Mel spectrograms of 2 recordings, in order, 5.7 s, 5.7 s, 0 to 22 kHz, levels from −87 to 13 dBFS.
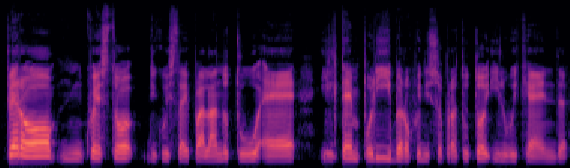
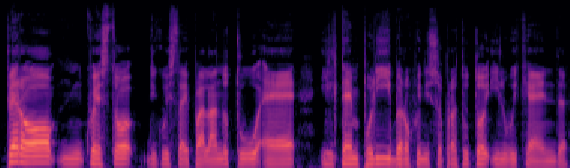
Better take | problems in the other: second | thin; somewhat; fading below 300 Hz

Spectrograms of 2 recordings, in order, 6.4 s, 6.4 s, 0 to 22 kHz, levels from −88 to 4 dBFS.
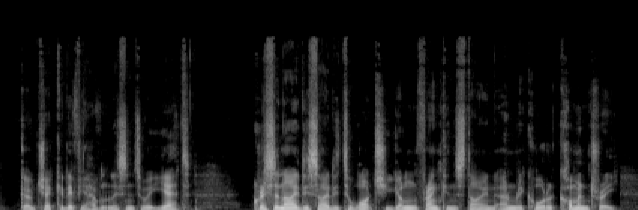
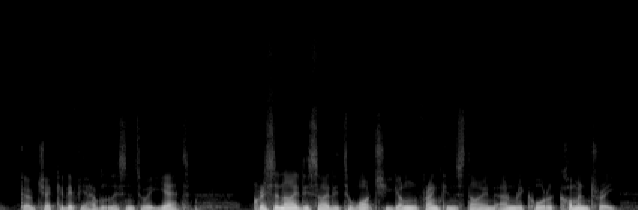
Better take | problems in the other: first | muffled; very; fading above 1.5 kHz

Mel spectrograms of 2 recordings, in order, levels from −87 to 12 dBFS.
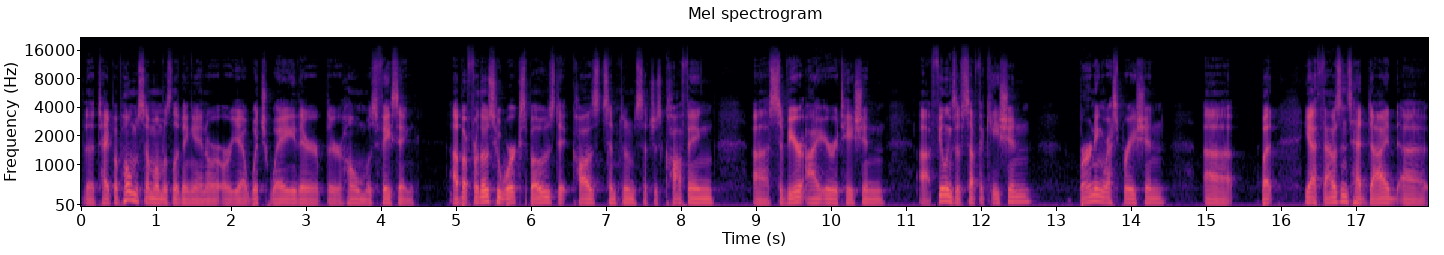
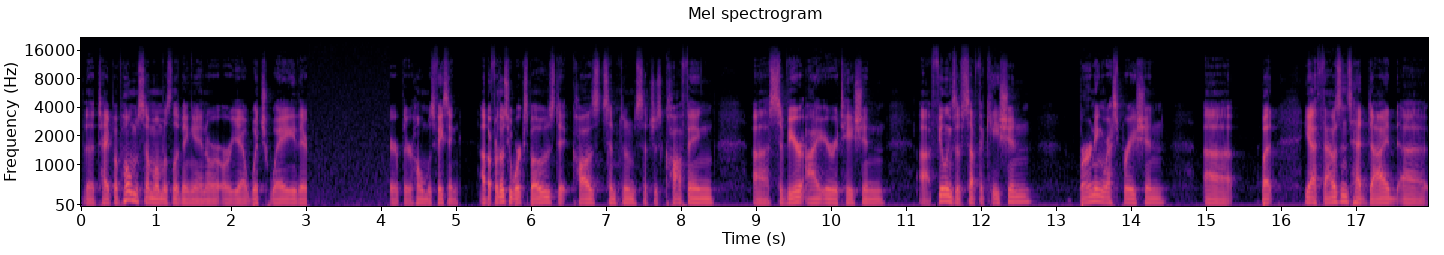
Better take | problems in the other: first | audio freezing; at 3 s for 1 s

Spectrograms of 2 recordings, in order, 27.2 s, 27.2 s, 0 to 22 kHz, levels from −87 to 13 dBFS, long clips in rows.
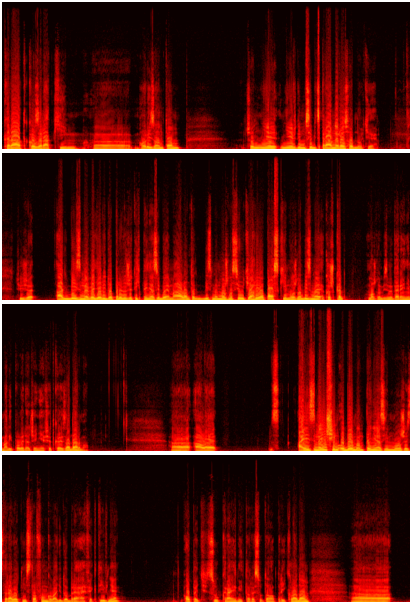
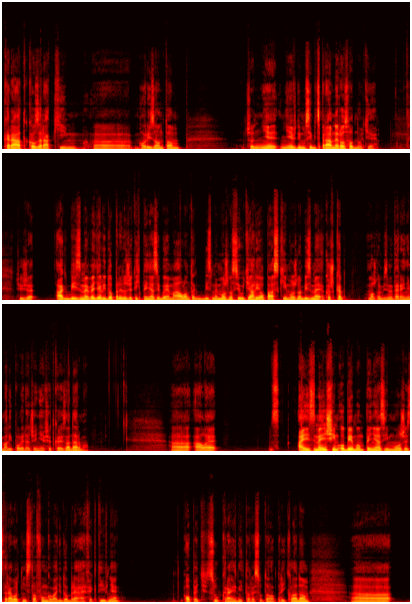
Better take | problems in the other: second | distortion; heavy; 10% of the sound clipped

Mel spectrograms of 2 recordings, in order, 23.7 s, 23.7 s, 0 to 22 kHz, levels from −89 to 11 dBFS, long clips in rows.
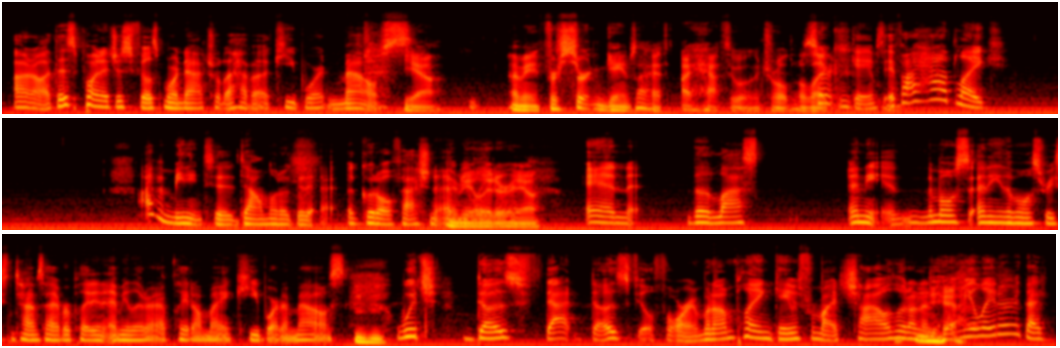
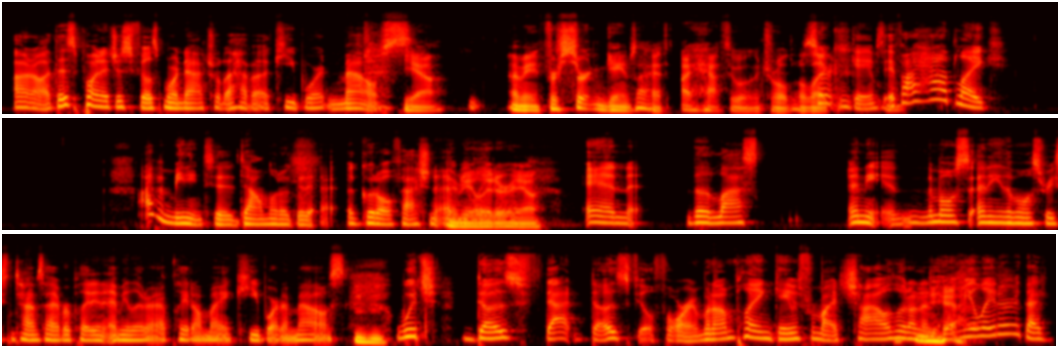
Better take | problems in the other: second | traffic noise; faint; throughout; 20 dB below the speech

